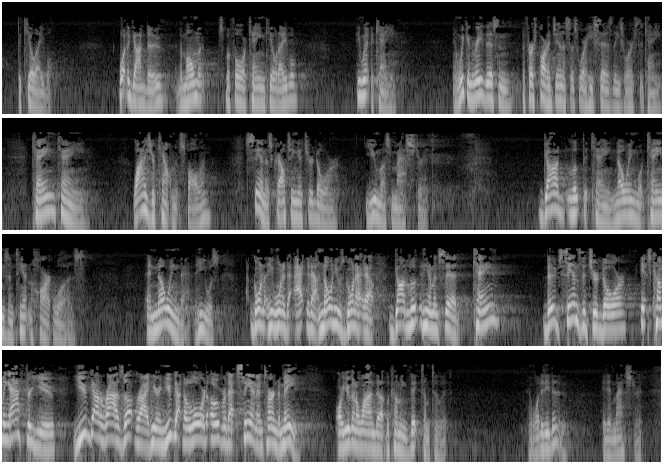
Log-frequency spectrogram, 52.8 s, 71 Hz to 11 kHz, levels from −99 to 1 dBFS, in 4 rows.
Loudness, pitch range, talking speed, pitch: -30 LUFS, 115-165 Hz, 155 wpm, 135 Hz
